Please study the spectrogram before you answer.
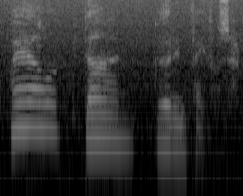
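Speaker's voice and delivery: soft echo. Acted. Echoing the Lord's praise softly.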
